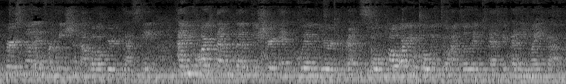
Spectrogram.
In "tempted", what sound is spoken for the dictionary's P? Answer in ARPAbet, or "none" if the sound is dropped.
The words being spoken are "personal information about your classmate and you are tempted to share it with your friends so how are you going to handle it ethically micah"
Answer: none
